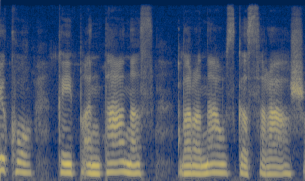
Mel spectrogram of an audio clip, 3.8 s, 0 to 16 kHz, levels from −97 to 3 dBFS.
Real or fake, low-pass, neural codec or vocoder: fake; 14.4 kHz; vocoder, 44.1 kHz, 128 mel bands every 512 samples, BigVGAN v2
